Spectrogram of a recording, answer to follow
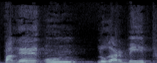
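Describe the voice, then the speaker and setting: A man voicing an excitable woman churchgoer, pleading and breathless as she confesses. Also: medium pitch, extremely slow. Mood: excited.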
